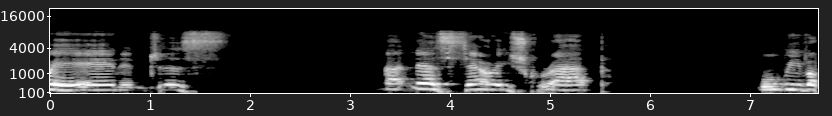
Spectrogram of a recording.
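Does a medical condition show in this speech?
Yes: cerebral palsy.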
